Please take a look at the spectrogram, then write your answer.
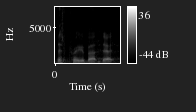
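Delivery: soft, tender honey voice; sweet wife imitation. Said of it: "she just became so sweet".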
